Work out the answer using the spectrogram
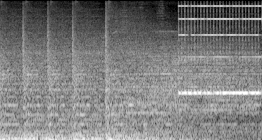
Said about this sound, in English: The telephone was ringing.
